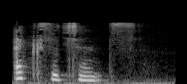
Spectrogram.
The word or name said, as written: exitance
